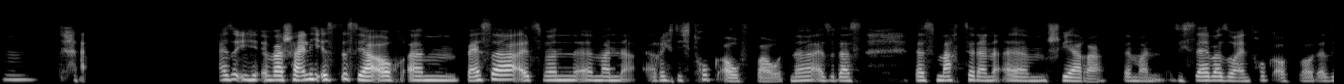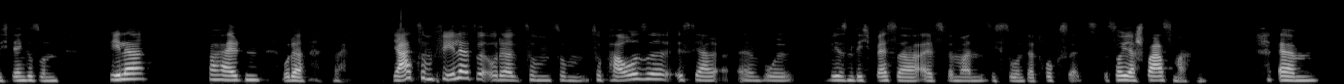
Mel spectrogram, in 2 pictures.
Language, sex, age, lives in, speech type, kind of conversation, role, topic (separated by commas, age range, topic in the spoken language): German, female, 40-44, United States, conversation, podcast, host, Wie bleibst du bei neuen Gewohnheiten langfristig dran?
